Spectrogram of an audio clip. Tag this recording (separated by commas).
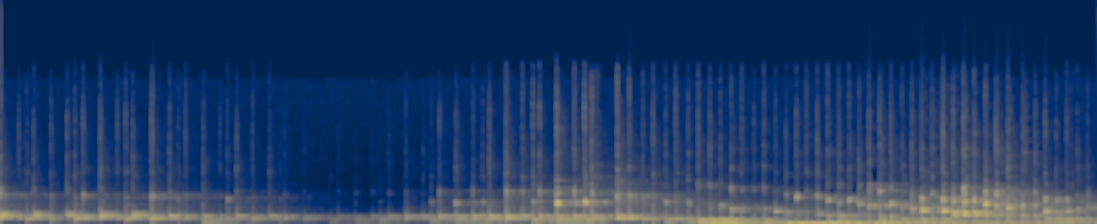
Mallet percussion, Glockenspiel, xylophone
